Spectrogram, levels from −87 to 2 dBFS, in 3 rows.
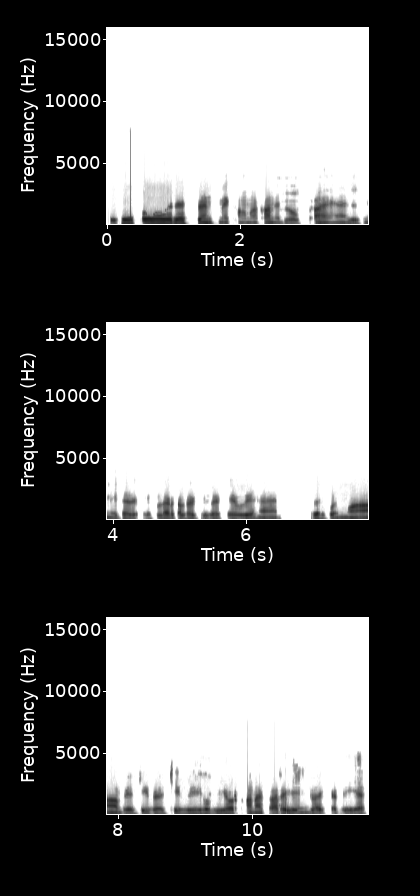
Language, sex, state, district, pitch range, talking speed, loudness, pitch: Hindi, male, Bihar, Gaya, 100-110 Hz, 165 wpm, -18 LUFS, 100 Hz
